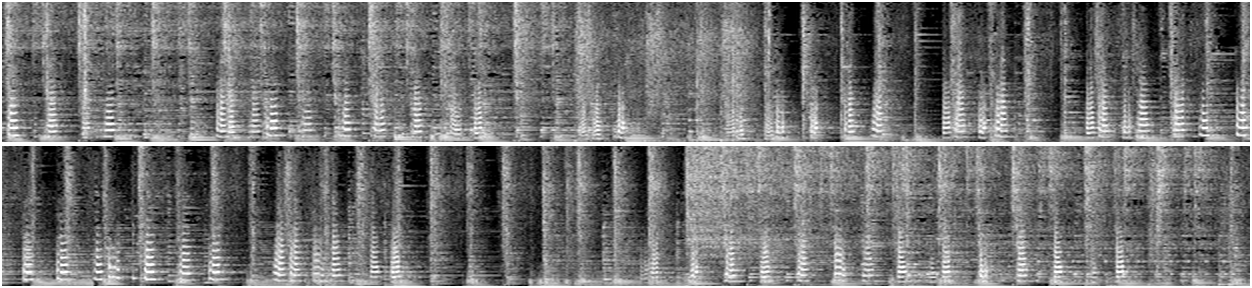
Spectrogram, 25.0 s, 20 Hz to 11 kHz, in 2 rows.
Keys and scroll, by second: 8.9 ctrl+g, 18.2 ctrl+g.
